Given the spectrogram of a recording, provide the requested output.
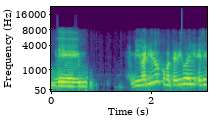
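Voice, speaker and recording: This woman talks at a fairly quick pace. Her pitch swings very widely. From Argentina, Mendoza (Guaymallén). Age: 60s. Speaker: former beekeeper. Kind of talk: interview. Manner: hesitant, many fillers.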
